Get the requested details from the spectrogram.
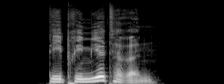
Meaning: inflection of deprimiert: 1. strong genitive masculine/neuter singular comparative degree 2. weak/mixed genitive/dative all-gender singular comparative degree
- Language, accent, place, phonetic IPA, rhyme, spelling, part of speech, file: German, Germany, Berlin, [depʁiˈmiːɐ̯təʁən], -iːɐ̯təʁən, deprimierteren, adjective, De-deprimierteren.ogg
